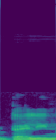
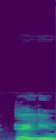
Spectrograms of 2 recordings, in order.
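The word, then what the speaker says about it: ptyalin: Enzyme के द्वारा, तो टाइलिन एंजाइम के द्वारा होता है। टाइलिन को इंग्लिश में ऐसे लिखते हैं, टाइलिन, यहाँ पी साइलेंट रहता है, इसको टाइलिन बोलते हैं।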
